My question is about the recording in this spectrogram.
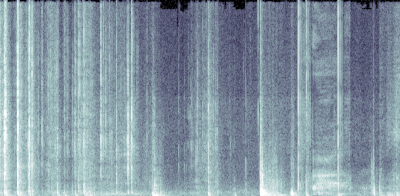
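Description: Cardboard box and plastic bubble-wrap packaging being handled and pulled at: irregular crinkling, rustling and sharp clicks, with a quieter pause in the middle. A single loud thump comes about four seconds in.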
